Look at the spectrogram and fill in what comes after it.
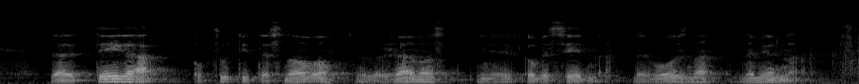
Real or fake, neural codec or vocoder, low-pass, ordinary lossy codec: real; none; 19.8 kHz; AAC, 24 kbps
